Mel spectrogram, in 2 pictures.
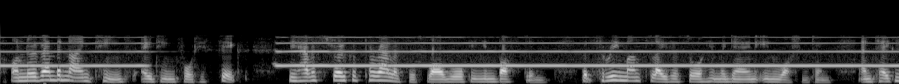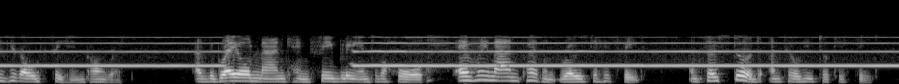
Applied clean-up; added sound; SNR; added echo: none; Trumpet; 1 dB; none.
